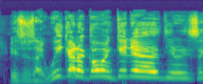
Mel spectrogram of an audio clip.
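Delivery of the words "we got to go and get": loud, high, slow, belted funny cartoon voice. Describing a favorite cartoon show, doing a funny Master Shake voice. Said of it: "he just had a funny-ass voice".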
